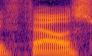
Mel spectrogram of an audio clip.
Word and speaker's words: Faust: though one because obviously Faust or Foss depending on how you want to pronounce it was on drums and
